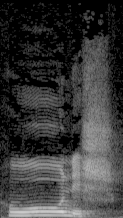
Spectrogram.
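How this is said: The word ends with a soft 'ch' sound. This is the form used in Germany. "لو انا في دويتش لاند وبتعلم دويتش هقول هونش"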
